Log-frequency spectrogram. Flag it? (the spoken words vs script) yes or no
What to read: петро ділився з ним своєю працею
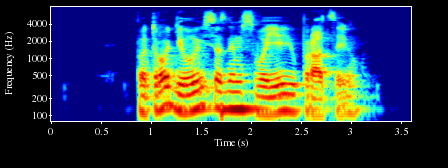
no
